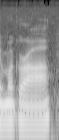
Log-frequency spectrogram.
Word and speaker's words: McGrath: i love is is when someone asks me my my last name i say mcgraw and they're looking well wait a minute and how do you spell it so i spell oh oh oh mcgrath yeah no mcgraw yeah do you ever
